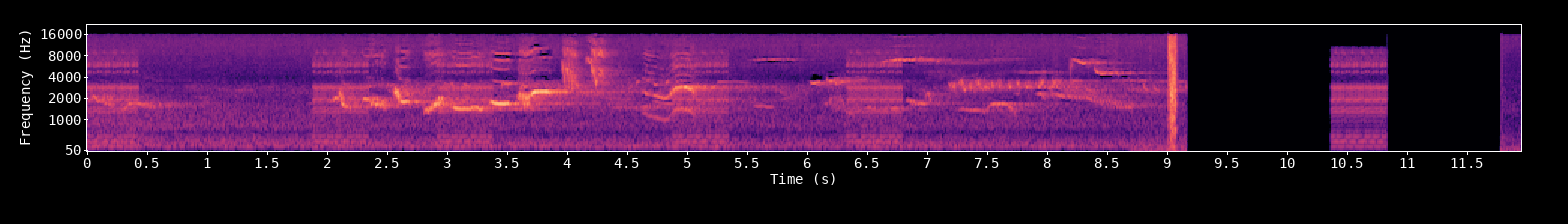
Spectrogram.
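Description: Short electronic blips chirp in quick bursts as game text types out.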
